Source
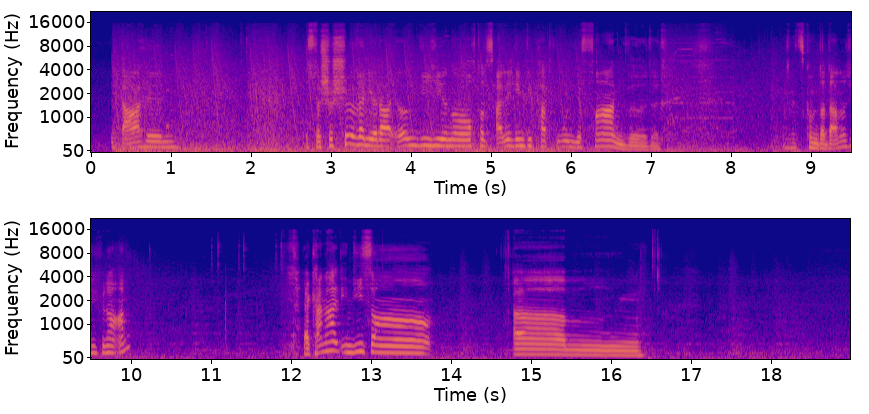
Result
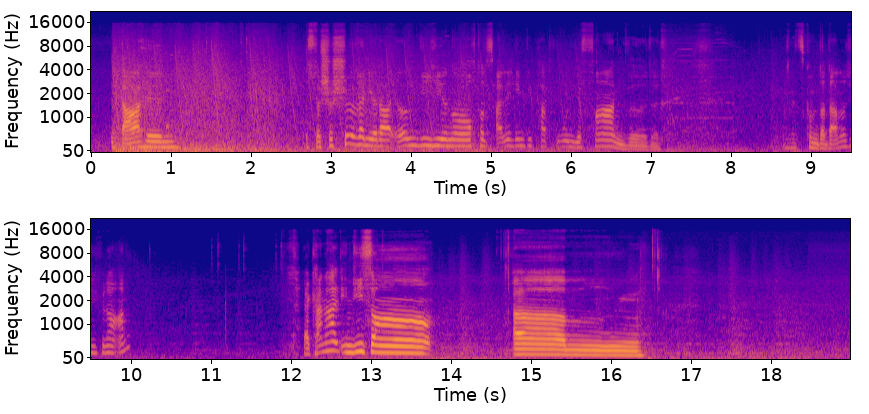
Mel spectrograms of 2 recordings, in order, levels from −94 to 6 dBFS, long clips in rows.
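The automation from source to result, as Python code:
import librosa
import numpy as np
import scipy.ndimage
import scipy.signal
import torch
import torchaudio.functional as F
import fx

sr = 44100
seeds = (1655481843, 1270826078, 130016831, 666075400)

y = fx.gain(x, sr, db=fx.line((1.84, 9.0), (2.3, 1.0), (4.73, 1.0), (5.49, -8.0), (6.04, -1.0), (12.16, -1.0), (12.84, 11.5)))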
